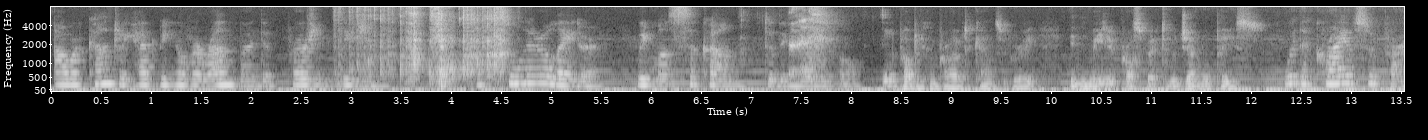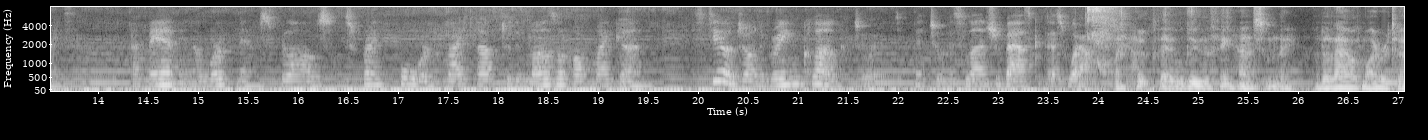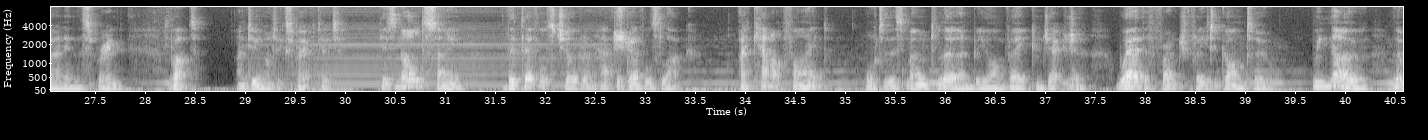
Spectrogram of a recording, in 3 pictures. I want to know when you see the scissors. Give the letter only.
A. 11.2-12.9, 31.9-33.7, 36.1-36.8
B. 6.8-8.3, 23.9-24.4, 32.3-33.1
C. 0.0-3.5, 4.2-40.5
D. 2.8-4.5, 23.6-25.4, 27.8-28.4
D.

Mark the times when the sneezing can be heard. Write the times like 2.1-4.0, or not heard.
6.8-8.3, 23.9-24.4, 32.3-33.1.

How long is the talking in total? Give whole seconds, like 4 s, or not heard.
40 s.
